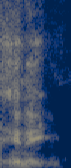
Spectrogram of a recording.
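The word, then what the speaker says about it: Hennig: Perfect got I can't say his name right ever. It's Henning to me. I don't care what they say in the South. It was pronounced inning, right?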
